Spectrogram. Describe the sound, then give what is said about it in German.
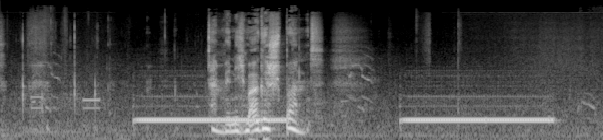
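Quick beeps of a phone number from a business card being dialed, then two long, steady ringback tones with a pause between them, heard over a handset while a person speaks briefly in between. “Los, rufen wir diese Nummer einmal an.”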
